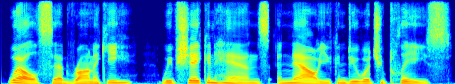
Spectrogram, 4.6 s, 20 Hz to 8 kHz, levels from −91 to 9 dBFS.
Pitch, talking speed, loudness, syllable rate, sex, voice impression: 155 Hz, 185 wpm, -20 LUFS, 4.6 syllables/s, male, slightly masculine, slightly adult-like, slightly fluent, refreshing, slightly sincere, friendly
